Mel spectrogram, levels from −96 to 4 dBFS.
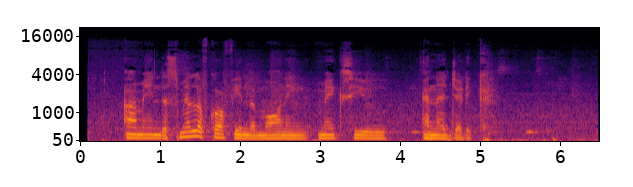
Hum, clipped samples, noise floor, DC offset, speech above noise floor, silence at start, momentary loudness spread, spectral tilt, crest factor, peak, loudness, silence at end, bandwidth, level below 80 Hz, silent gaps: none; under 0.1%; -45 dBFS; under 0.1%; 21 dB; 0.1 s; 19 LU; -7.5 dB/octave; 18 dB; -8 dBFS; -25 LUFS; 0 s; 12.5 kHz; -46 dBFS; none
